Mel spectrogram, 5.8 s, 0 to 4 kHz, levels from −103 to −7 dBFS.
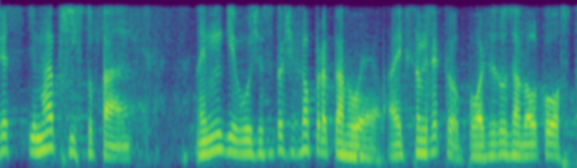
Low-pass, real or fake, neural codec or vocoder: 3.6 kHz; fake; codec, 16 kHz, 1 kbps, X-Codec, HuBERT features, trained on general audio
